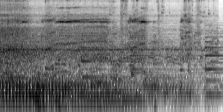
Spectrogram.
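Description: A motorcycle-like engine running with a rapid low pulse. It is loudest near the start and fades away over the next few seconds.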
